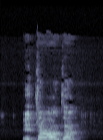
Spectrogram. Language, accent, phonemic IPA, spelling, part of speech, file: French, Canada, /e.tɑ̃.dɑ̃/, étendant, verb, LL-Q150 (fra)-étendant.wav
- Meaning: present participle of étendre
